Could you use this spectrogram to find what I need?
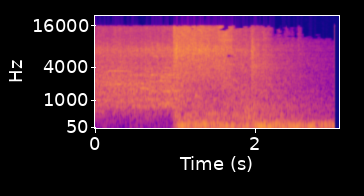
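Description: A loud electronic whoosh and thump play from an arcade game's speakers.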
